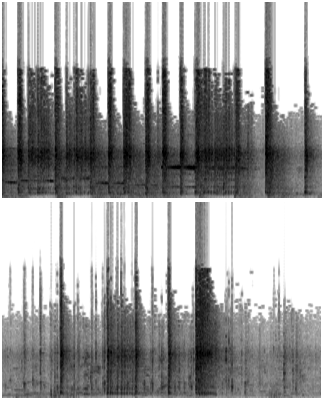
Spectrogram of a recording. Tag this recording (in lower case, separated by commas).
music, speech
